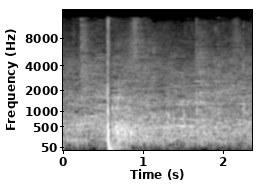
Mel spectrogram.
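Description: A single steel-tipped dart striking a bristle dartboard: one short, sharp thud about half a second in.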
